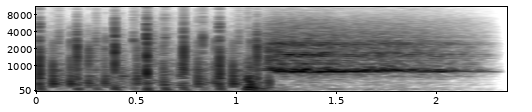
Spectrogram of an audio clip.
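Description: Sound effects on a music video's soundtrack: a rapid run of sharp clicks, about a dozen a second, stopping about a second in, then a steady hiss with a single held tone.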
